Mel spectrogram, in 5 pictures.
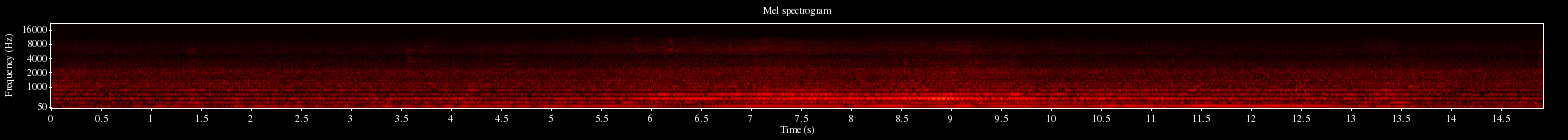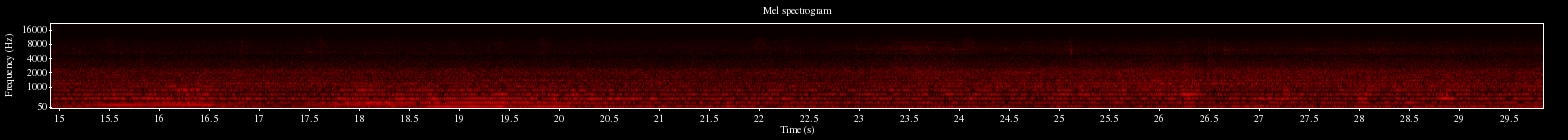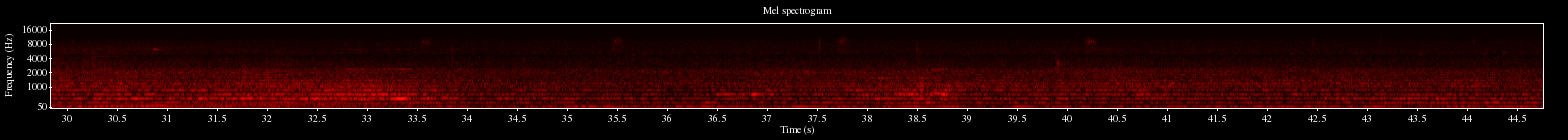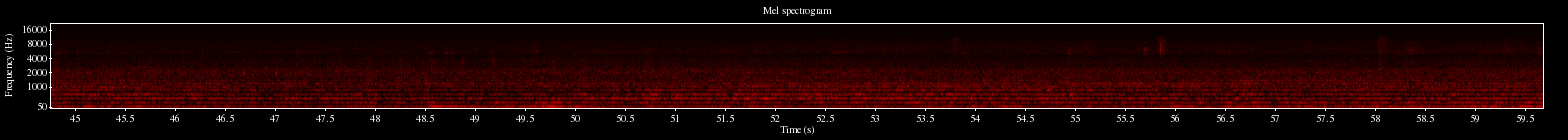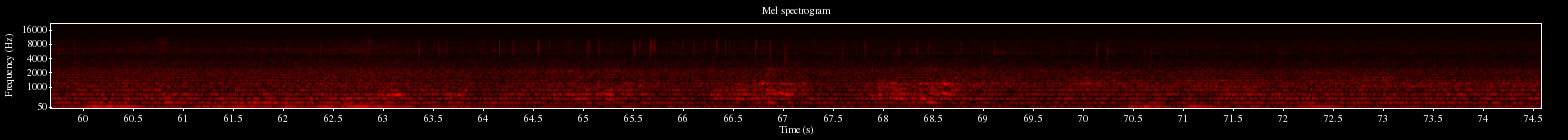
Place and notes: {"title": "Maribor, Slovenia - one square meter: handrail support poles, second pair", "date": "2012-08-27 13:02:00", "description": "a series of poles along the riverside that once supported handrails for a now-overgrown staircase down to the waters edge. the handrails are now gone, leaving the poles open to resonate with the surrounding noise. all recordings on this spot were made within a few square meters' radius.", "latitude": "46.56", "longitude": "15.65", "altitude": "263", "timezone": "Europe/Ljubljana"}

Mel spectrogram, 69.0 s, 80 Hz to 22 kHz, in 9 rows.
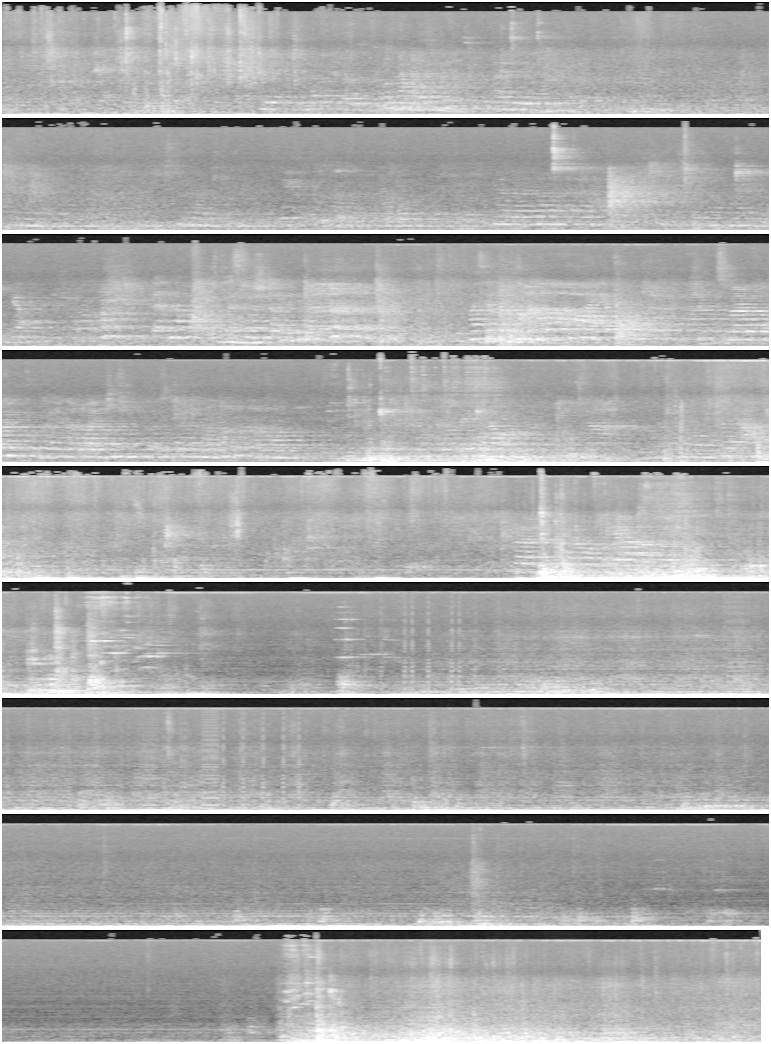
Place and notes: {"title": "cologne, werderstrasse, ifs", "date": "2008-06-18 20:40:00", "description": "flur und treppenhaus der internationalen film schule (ifs), gang bis zur vierten etage, herunterfahrt mit dem aufzug, hierbei kleine handyeinstreuung, mittags\nsoundmap nrw/ sound in public spaces - in & outdoor nearfield recordings", "latitude": "50.94", "longitude": "6.94", "altitude": "53", "timezone": "Europe/Berlin"}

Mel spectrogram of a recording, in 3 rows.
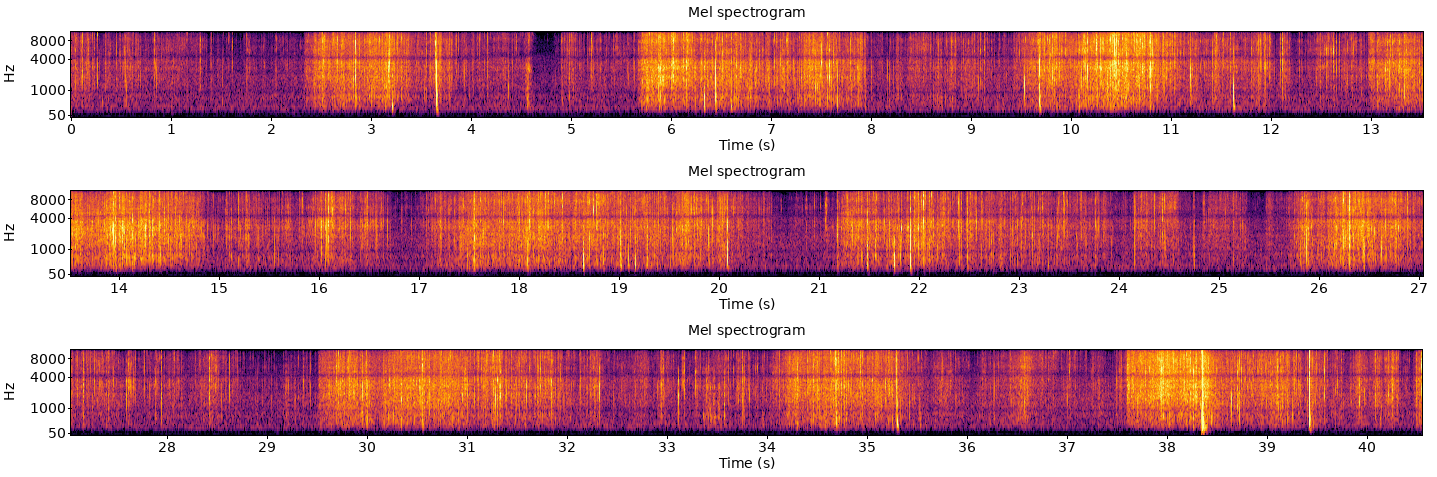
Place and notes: {"title": "La Vallerie, Champsecret, France - Feuilles forêt dAndaines", "date": "2021-03-19 14:30:00", "description": "I have fun crushing the dead leaves.", "latitude": "48.61", "longitude": "-0.54", "altitude": "218", "timezone": "Europe/Paris"}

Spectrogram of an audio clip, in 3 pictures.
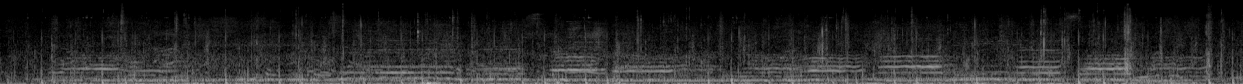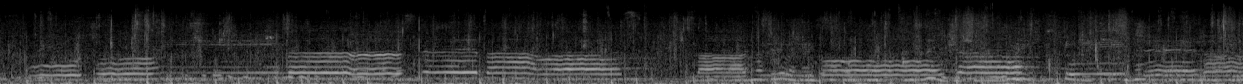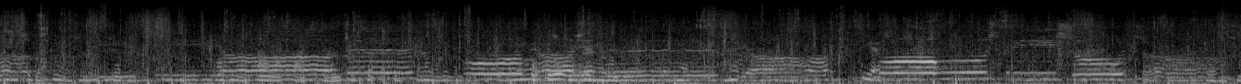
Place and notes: {"title": "Runina, Runina, Slovensko - Púť na Tri Studničky / Pilgrimage to Tri Studnicky", "date": "2020-08-02 08:29:00", "latitude": "49.08", "longitude": "22.41", "altitude": "627", "timezone": "Europe/Bratislava"}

